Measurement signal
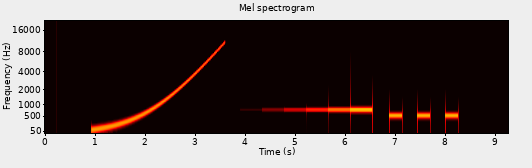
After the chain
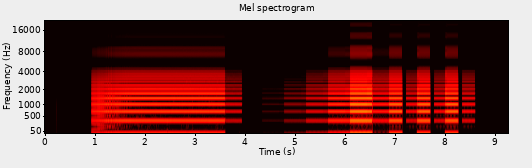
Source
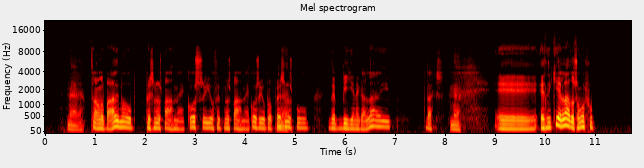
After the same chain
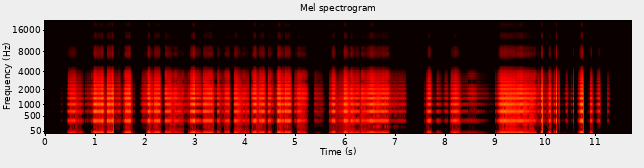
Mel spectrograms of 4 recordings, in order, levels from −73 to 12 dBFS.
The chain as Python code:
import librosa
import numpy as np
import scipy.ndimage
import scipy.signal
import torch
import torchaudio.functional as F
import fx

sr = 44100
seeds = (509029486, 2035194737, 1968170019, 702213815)

y = np.r_[np.sort(x[:len(x) // 128 * 128].reshape(-1, 128), axis=1).ravel(), x[len(x) // 128 * 128:]]
y = scipy.signal.sosfilt(scipy.signal.butter(2, 1100.0, 'highpass', fs=sr, output='sos'), y)
y = fx.hpss(y, sr, part='percussive', gain_db=-11)
y = fx.gate_flip(y, sr, shuts_db=-8.0, range_db=-42)
y = y + 10.0 ** (-7.0 / 20.0) * np.pad(y, (int(339 * sr / 1000.0), 0))[:len(y)]
y = np.interp(np.arange(len(y)), np.arange(len(y))[::8], y[::8])
y = y * 10.0 ** (3.5 / 20.0)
